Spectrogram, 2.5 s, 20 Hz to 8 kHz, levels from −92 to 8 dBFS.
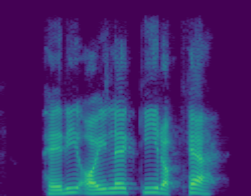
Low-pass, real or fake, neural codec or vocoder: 7.2 kHz; fake; codec, 16 kHz, 4 kbps, X-Codec, HuBERT features, trained on LibriSpeech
